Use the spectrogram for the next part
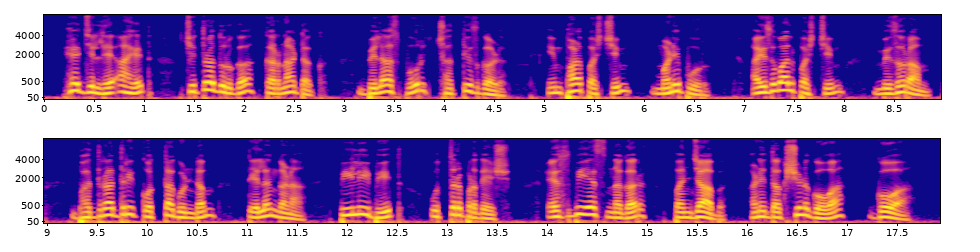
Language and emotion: Marathi, neutral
